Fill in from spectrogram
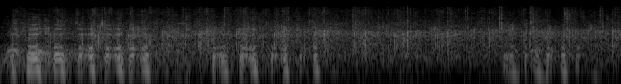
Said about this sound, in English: Anybody going to clap for me this morning?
